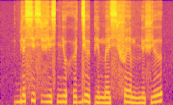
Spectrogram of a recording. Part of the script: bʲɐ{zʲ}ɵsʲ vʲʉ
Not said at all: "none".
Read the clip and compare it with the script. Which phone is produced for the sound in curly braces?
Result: sʲ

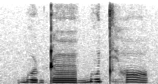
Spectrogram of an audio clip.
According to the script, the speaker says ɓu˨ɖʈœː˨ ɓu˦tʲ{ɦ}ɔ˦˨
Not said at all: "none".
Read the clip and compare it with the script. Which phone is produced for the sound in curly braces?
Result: h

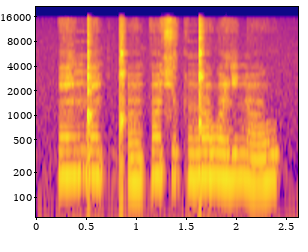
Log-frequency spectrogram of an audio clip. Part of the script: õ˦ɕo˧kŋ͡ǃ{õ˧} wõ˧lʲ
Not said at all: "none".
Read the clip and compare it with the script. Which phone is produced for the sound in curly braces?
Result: õ˦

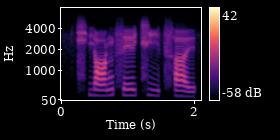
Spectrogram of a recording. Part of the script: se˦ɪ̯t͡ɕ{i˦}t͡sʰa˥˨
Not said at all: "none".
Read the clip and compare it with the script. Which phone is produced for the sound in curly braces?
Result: i˥˨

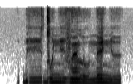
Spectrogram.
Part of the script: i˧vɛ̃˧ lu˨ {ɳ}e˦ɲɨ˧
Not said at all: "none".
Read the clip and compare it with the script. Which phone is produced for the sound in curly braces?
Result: n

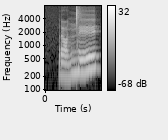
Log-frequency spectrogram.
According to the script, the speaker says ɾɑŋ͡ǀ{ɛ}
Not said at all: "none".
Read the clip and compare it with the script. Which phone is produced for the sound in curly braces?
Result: ɛ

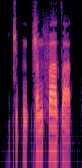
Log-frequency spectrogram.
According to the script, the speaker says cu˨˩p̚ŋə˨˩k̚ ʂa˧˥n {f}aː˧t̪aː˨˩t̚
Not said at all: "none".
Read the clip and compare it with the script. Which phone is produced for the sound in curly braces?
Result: f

